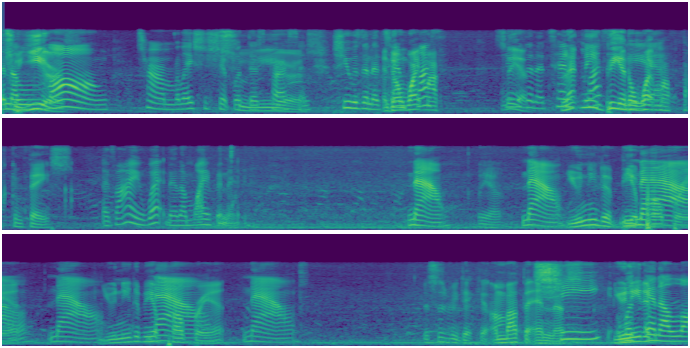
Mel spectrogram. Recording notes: on location poolside in Punta Cana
